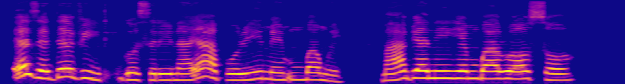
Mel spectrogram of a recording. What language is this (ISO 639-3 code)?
ibo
